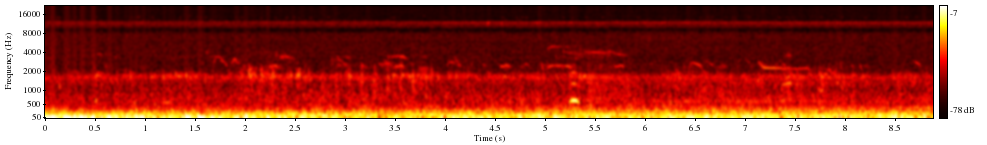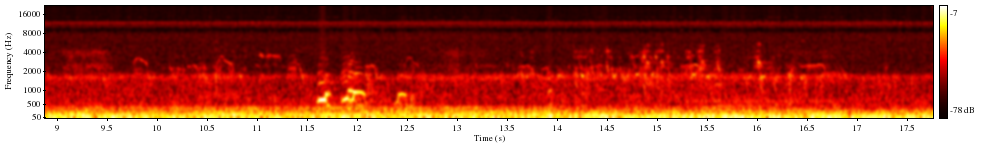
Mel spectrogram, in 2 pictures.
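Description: Marsh ambience of scattered faint bird calls: many short, high chirps throughout and, about twelve seconds in, a clearer, lower call of two or three notes, over a low steady rumble.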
